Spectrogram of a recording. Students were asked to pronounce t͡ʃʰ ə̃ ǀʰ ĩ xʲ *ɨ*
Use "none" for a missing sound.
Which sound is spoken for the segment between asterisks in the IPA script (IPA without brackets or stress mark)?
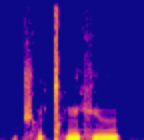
ɨ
